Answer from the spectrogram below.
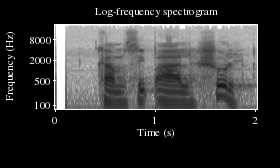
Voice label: "Rastro donde se mata animales", Q'eqchi'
